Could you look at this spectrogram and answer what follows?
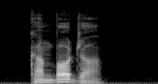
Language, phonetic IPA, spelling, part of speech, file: Polish, [kãmˈbɔd͡ʒa], Kambodża, proper noun, Pl-Kambodża.ogg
